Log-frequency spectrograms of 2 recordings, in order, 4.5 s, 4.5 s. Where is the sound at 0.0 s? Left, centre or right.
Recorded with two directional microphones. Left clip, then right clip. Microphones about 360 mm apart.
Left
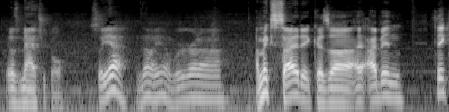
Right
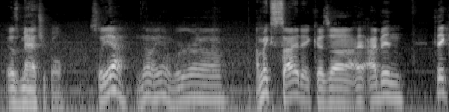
Centre.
